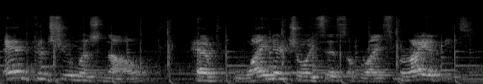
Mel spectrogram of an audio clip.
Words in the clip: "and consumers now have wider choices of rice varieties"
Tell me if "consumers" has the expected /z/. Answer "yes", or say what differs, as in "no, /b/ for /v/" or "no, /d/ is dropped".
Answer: yes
